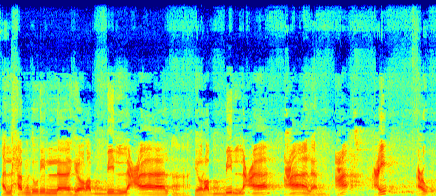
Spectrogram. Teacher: Jadi ketika ain disebutkan, tenggorokan tengahnya dia menyempit, pas lepas baru keluar. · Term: huruf Ain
